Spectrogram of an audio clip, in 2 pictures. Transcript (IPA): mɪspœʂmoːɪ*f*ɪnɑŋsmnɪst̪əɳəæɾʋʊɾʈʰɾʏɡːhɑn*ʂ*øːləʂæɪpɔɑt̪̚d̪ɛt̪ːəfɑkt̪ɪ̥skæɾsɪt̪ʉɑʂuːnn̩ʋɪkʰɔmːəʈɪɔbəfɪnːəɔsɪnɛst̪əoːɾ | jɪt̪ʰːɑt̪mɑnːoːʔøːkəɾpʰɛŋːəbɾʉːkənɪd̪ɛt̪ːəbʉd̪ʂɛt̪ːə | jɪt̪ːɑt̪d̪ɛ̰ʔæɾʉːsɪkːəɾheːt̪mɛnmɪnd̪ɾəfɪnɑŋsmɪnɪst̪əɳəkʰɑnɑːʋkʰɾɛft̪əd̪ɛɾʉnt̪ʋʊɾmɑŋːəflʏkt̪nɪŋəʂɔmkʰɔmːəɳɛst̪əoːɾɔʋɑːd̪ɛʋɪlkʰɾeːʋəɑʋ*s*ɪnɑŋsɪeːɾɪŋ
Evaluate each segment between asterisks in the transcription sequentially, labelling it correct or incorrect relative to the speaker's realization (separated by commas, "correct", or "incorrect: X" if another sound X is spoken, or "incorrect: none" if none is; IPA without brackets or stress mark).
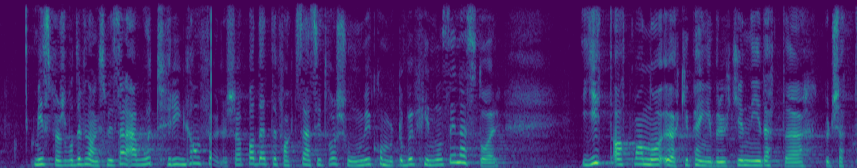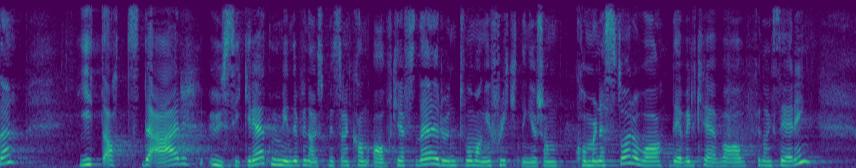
correct, incorrect: f, incorrect: f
